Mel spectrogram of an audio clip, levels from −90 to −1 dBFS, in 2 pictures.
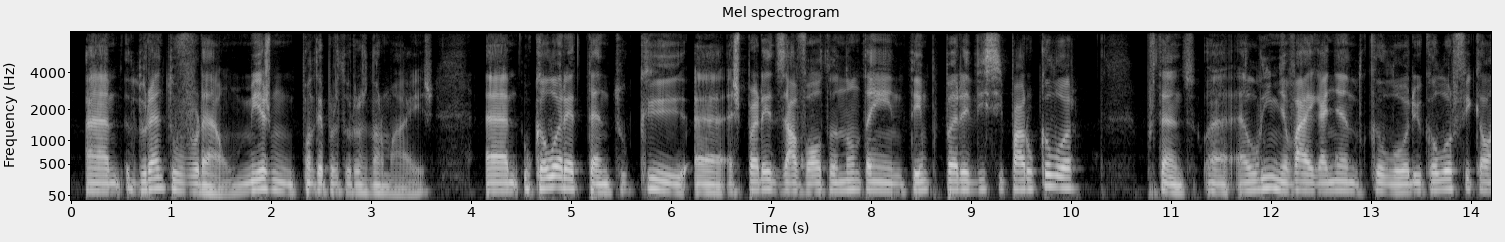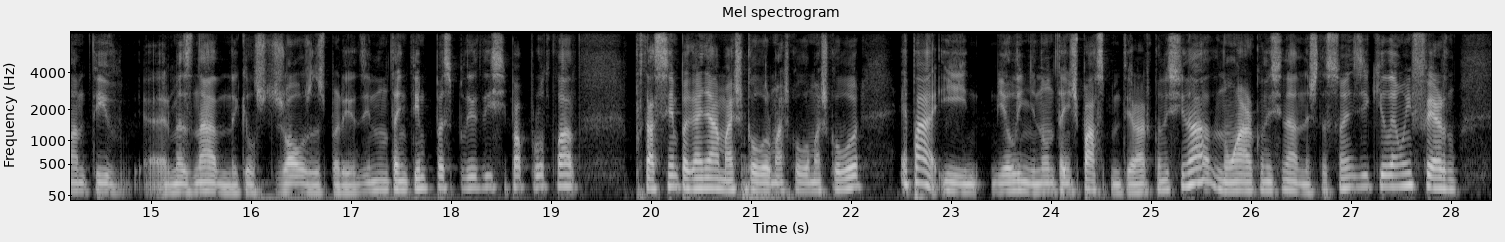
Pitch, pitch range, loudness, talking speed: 115 Hz, 100-130 Hz, -28 LUFS, 185 wpm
